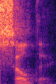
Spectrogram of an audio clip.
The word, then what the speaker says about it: Celtic: sounds Celtic.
